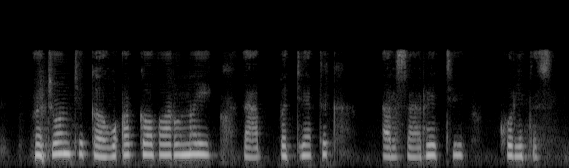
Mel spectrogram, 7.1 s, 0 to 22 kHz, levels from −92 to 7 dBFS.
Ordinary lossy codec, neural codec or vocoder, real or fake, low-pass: none; codec, 16 kHz, 1.1 kbps, Voila-Tokenizer; fake; 7.2 kHz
